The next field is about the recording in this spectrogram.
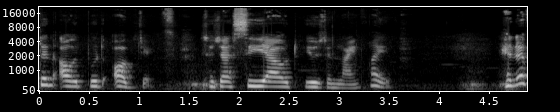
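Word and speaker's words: cout: executed line 5 is c out which is pronounced as c out is an object used together with the insertion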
